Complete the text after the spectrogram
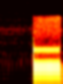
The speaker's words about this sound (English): Interesting dial tone.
